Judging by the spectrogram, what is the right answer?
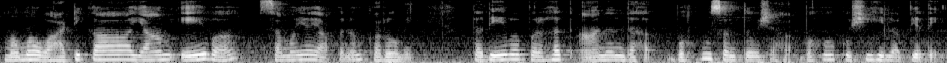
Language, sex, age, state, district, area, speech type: Sanskrit, female, 45-60, Karnataka, Dakshina Kannada, urban, spontaneous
